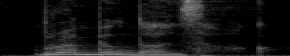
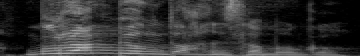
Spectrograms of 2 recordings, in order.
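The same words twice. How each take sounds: First: Whispered 물 한 병도 안 사 먹어, soft and voiceless. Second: Emphatic. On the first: Pastor's wife repeating to herself, whispered. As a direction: say it again under the breath. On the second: Pastor's wife insisting she never buys water, emphatic. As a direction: stress on 한, said louder. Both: Shown as a demonstration. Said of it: "repeated louder then whispered".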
